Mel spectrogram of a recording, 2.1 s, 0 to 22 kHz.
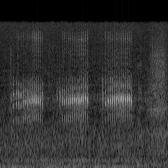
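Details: A male Sanderling in a wet area on Bathurst Island in the Canadian Arctic, on about day 10, gives three harsh, buzzy, frog-like, evenly spaced half-second notes during a display flight, with rain pinging on the dish.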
